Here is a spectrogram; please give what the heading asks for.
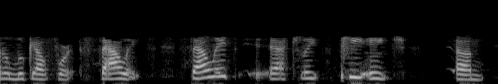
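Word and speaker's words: phthalates: then you've got to look out for phalates phalates actually pH um it's that's the way it's spelled phet but put a pH in front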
